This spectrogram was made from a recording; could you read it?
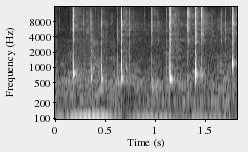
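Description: A ballpoint pen taps against teeth in a quick, uneven run of about ten sharp clicks, each with a faint hollow pitch that shifts from tap to tap.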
